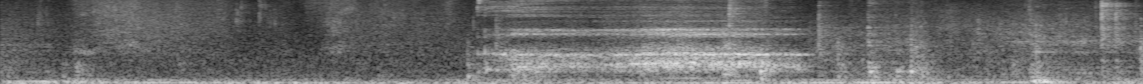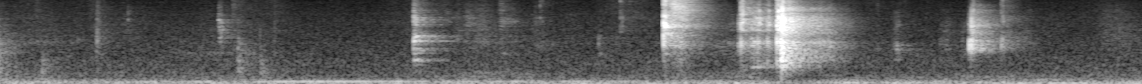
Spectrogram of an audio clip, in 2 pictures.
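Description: Aluminium beer can cracked open by its pull tab near the end: a sharp snap followed by a short hiss of escaping carbonation, then a smaller click about a second later.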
